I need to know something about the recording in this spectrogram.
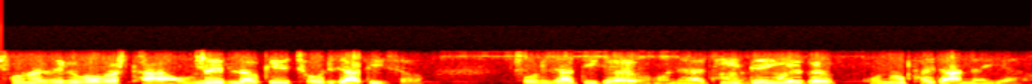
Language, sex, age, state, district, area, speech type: Maithili, female, 30-45, Bihar, Araria, rural, conversation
